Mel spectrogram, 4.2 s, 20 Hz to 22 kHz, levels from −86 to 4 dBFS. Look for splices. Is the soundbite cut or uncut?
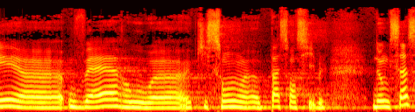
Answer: uncut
